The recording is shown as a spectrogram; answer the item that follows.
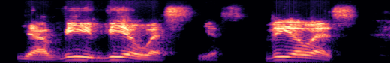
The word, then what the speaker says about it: V-OS: Well, as I understand it, is VOS, is that the right way to pronounce it? VOS? Yeah, VOS.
